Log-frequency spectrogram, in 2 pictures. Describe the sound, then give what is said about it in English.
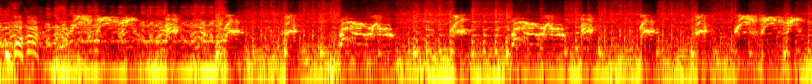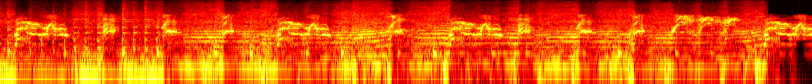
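Several dogs bark and yip excitedly in rapid, overlapping bursts, with high whimpers and whines mixed in, loud throughout, over a dense, noisy background. “Let's see if we can get Mama's dogs in there too.”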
